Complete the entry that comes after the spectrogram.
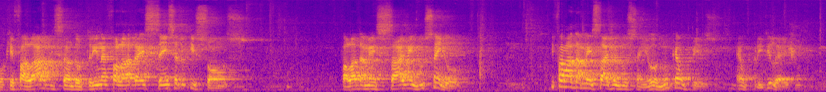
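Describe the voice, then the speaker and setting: With audible room echo and noticeable background noise, a man talks at a moderate pace broken by long, frequent pauses. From Northeast Brazil. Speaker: preacher. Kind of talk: sermon.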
